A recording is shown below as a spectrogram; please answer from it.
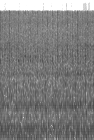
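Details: Hyundai Verna at idle: fast, light metallic rattle chattering over a steady idle; timing chain noise.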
